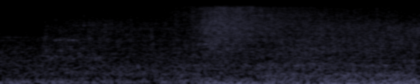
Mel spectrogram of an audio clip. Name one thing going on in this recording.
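A sword slashes into flesh.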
